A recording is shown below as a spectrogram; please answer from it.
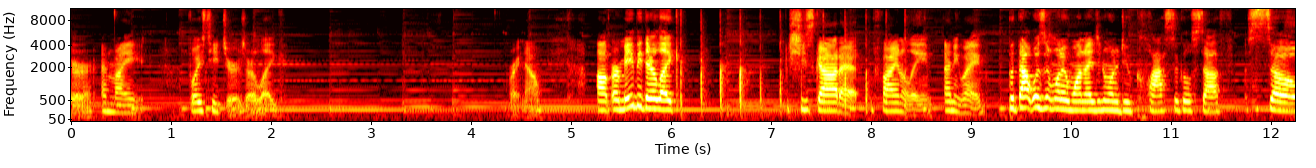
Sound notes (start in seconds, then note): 6.0 golf claps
